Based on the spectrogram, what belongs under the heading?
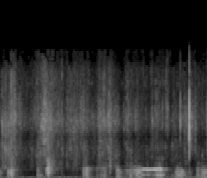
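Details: Chickens relaxing in a backyard coop, brief clucks spaced out, then a sustained wavering hen call near the end.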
